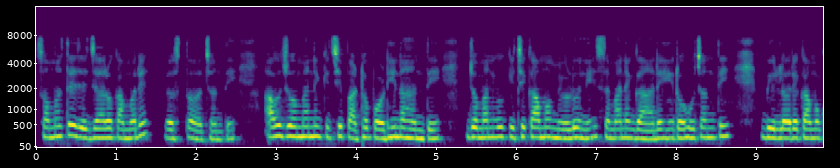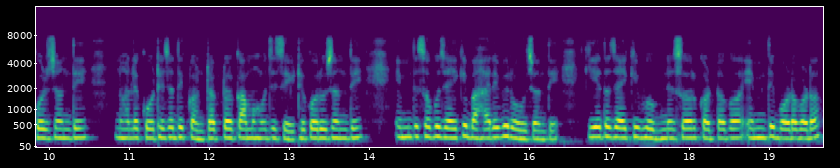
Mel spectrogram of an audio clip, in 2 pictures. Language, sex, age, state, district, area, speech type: Odia, female, 18-30, Odisha, Kandhamal, rural, spontaneous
